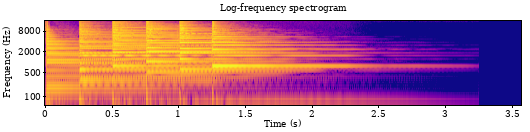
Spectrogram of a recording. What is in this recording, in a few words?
G Suspended 4th Sharp 5th G, down, Guitar, Standard; Gsus4#5 arpeggiated; JGuitar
